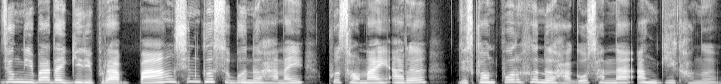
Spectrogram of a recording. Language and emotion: Bodo, fearful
